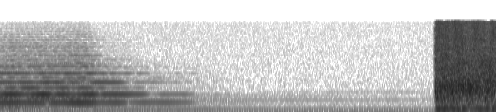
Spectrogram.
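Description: A single loud gunshot at a shooting range bursts in abruptly near the end. Before it, a sustained tone fades to near silence.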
